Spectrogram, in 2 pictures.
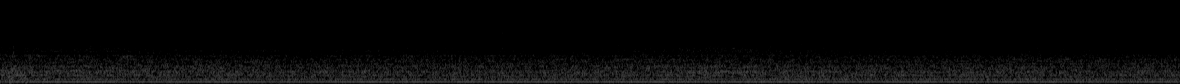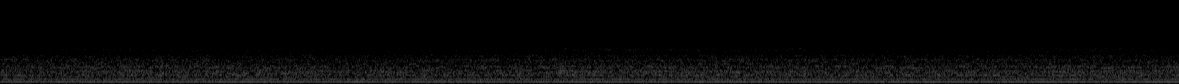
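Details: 52-inch Harbor Breeze Builders Best ceiling fan from March 2004, recorded in 2020, runs on low speed very slowly with a steady low electrical hum; bad capacitor causing the slow fan.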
